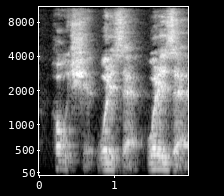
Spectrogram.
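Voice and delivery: put-on panicked, freaking-out voice. Retelling a caller's call to the cops: imitating someone freaking out. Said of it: "you can hear him kinda freaking out".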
